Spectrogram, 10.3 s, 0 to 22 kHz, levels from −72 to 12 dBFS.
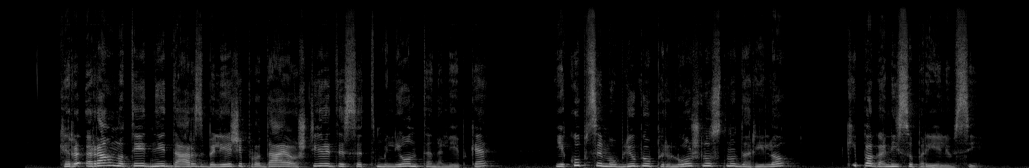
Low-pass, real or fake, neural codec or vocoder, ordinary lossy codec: none; fake; vocoder, 44.1 kHz, 128 mel bands every 256 samples, BigVGAN v2; none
